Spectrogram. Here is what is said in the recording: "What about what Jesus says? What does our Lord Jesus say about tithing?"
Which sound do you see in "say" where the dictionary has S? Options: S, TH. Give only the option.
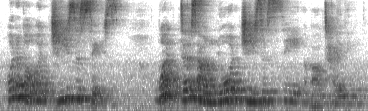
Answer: TH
